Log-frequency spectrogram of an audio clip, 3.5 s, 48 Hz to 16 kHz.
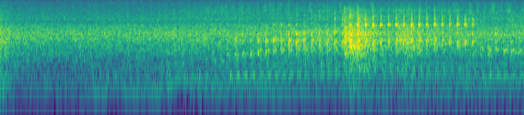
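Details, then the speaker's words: Onan Marquis Gold 5500 generator in a 2003 Fleetwood Bounder 36S RV, breakers off, just after start-up: uneven, stumbling, surging running that smooths out later; hard-start/stalling problem. "Then we're going to fire it up and I'll show you what it's doing. It runs pretty rough at first."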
